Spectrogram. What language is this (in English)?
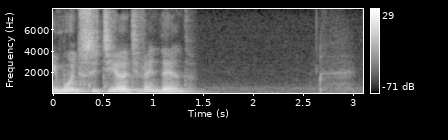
Portuguese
